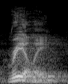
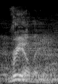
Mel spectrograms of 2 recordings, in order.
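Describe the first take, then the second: Both takes have the same delivery.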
